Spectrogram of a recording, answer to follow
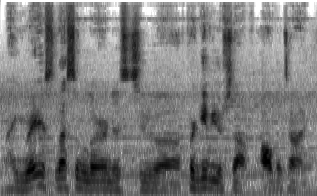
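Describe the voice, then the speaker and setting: Over music and with poor audio, a middle-aged man speaks in a mid-range voice, a bit quickly. He's a Cuban-born, Miami-raised hotel executive relaxedly recounting his career for an interviewer, peppering it with "uh" and "you know."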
